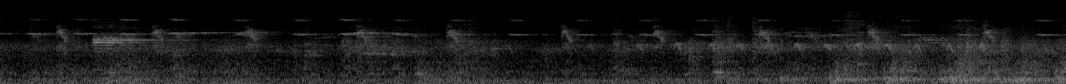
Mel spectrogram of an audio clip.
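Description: Bird chirping in repeated short calls, about one a second, over steady background noise.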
